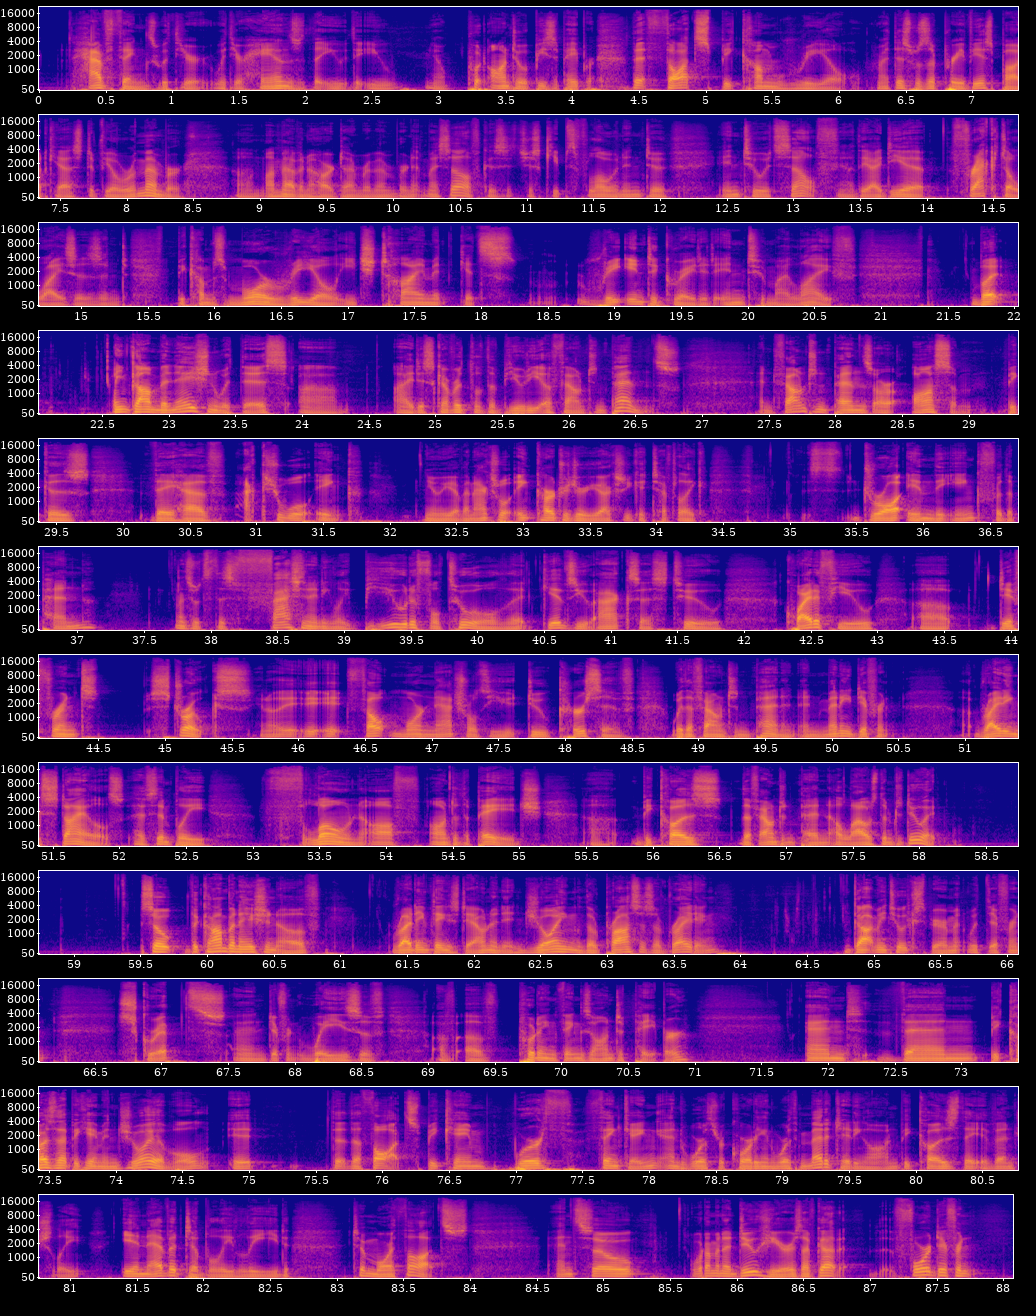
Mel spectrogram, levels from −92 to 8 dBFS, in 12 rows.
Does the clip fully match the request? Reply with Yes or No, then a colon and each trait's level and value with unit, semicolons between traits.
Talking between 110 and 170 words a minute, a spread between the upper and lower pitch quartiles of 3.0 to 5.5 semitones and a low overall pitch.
Yes: average, 165 wpm; average, 4.3 semitones; very low, 95 Hz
